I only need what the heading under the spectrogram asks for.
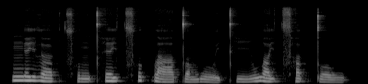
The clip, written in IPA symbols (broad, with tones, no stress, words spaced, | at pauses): ŋe˥jlœː˧k̚t͡sʰʊ˧ŋ t̪ʰe˥j t͡sʰʊ˥k̚laː˨˧t̪ɐ˨˧mwuː˨˩j t̪ʰiː˨˥wɐ˧jt͡sʰɐ˧k̚ t̪o˨w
